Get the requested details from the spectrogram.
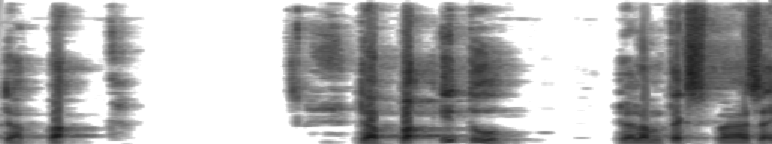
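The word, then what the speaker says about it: דבק: Melekat kuat bersatu dalam bahasa Ibrani, dalam bahasa aslinya ditulis 3 huruf di sana, bacanya dari kanan, Dalet, Bet, dan Kaf. Dalet, Bet, dan Kaf dibaca dabak.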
